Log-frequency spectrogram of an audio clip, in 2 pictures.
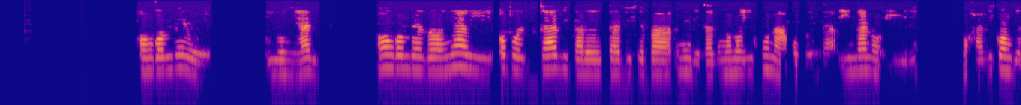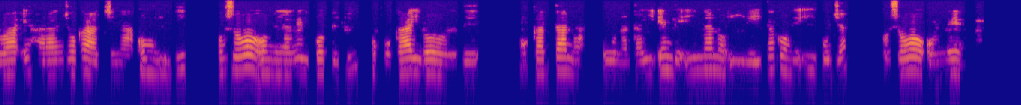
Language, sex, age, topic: Oshiwambo, female, 25-35, agriculture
